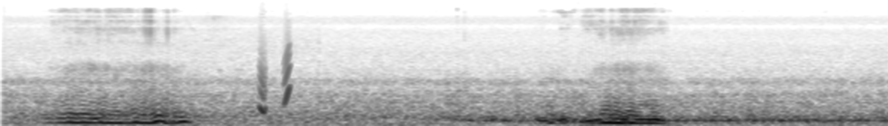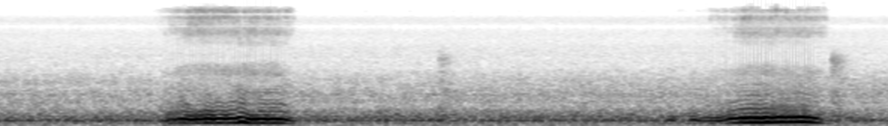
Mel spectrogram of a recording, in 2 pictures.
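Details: Domestic cat snoring loudly like an old man while asleep; four rasping, nasal snores spaced about three to four seconds apart, each a rough low drone with a faint steady hum between them.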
